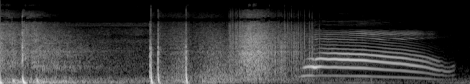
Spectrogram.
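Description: Fourth of July fireworks bursting outdoors: a few sharp cracks and booms, then a rising whistling rocket with a long tonal squeal that fades, fairly loud over outdoor background noise.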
